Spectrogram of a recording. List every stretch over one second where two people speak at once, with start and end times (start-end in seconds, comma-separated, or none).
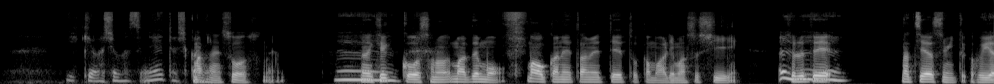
none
